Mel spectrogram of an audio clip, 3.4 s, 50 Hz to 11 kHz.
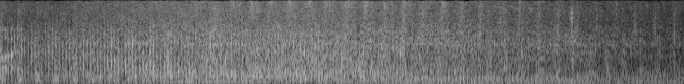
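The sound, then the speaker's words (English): Helicopters roar steadily as they ferry evacuees out of Saigon to U.S. ships offshore on April 29, 1975, a loud, dense rotor and engine wash that barely wavers before easing slightly at the end. “the sound of helicopters ferrying people out of Saigon to U.S. ships offshore, April 29th,”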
